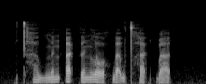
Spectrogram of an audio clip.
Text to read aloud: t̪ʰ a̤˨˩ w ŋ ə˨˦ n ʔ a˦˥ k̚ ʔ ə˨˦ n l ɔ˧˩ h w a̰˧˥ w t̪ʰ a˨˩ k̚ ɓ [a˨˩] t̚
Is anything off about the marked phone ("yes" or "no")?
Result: no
